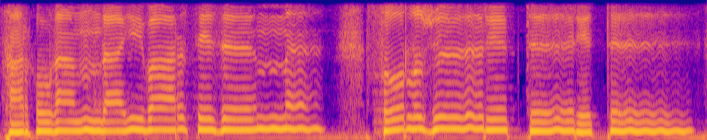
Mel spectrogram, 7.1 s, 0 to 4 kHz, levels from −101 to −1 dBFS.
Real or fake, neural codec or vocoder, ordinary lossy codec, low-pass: real; none; AAC, 24 kbps; 3.6 kHz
